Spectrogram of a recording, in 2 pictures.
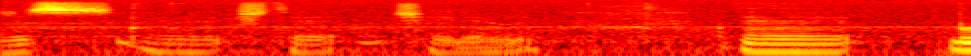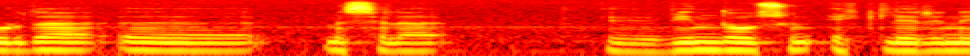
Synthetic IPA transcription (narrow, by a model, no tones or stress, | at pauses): ɾɯz̥iʃt̪ʰɛʃe̞jlʲḛɾḭnɪ̰ | ɛ | buɾd̪aɯːmɛselʲaː | vind̪olˠsunɛclʲeɾin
